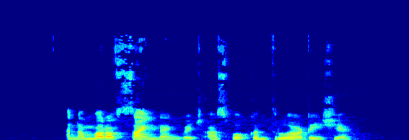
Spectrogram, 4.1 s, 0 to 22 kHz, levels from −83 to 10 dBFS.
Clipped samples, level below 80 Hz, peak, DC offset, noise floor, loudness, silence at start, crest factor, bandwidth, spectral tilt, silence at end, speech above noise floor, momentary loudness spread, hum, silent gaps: under 0.1%; -70 dBFS; -4 dBFS; under 0.1%; -77 dBFS; -25 LUFS; 0.65 s; 22 dB; 17 kHz; -5.5 dB/octave; 0.6 s; 52 dB; 13 LU; none; none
